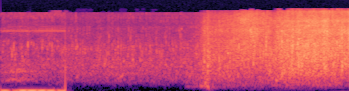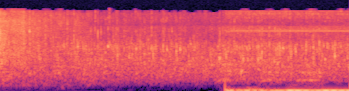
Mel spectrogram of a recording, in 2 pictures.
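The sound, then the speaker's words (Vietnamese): Flowing river water rushes and trickles steadily, swelling louder midway, with a few low thuds and a heavier wash of water toward the end, as an otter swims along the river, using its long, thick tail to push through the water. “Dùng một chiếc đuôi dài và to để rẽ nước, nó bơi dọc theo dòng sông.”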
